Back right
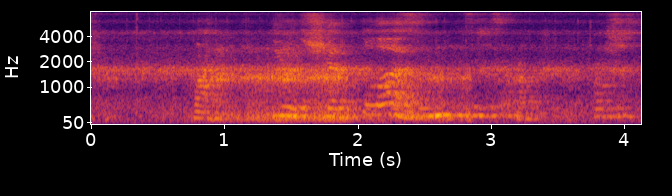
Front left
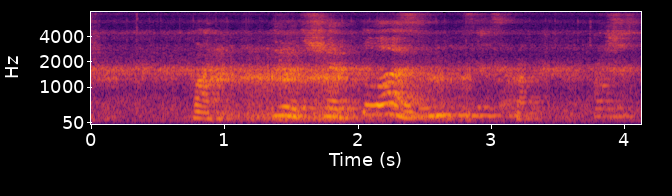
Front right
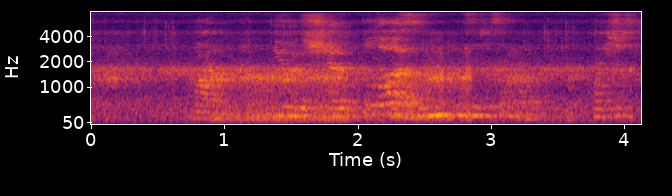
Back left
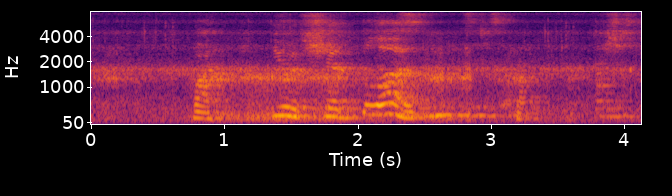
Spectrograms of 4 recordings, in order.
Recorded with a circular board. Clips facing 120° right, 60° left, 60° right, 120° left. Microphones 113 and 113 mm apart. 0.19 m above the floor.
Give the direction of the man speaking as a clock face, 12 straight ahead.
8 o'clock.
